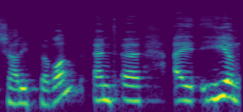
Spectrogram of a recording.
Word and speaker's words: Theron: i don't even know i go by charlize theron charlize theron that's what i've always said because that it's the simplest but it's the real pronunciation pronunciation of my last name is throne which is really hard throne throne game of thrones french guy can't say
